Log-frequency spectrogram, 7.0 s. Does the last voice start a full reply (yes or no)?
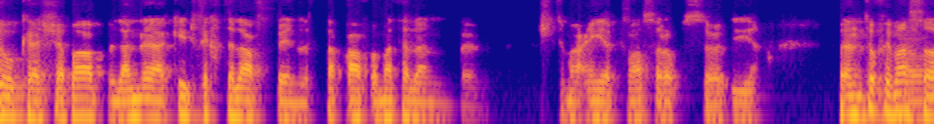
no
